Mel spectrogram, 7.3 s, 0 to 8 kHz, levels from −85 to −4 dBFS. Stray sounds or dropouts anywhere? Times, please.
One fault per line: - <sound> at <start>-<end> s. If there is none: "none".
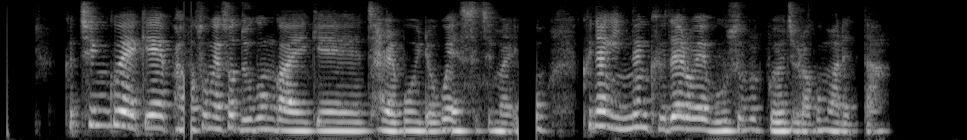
- dropout at 1.4-1.4 s
- dropout at 3.9-4.0 s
